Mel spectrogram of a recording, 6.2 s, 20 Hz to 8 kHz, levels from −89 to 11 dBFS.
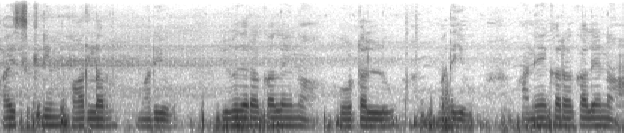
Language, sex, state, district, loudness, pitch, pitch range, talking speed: Telugu, male, Andhra Pradesh, Sri Satya Sai, -17 LUFS, 125 Hz, 115-130 Hz, 95 wpm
